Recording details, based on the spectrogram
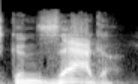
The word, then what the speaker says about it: Gonzaga: Okay, if you have that as your champion, you need to know it's Gonzaga. – I know, I always say that wrong. – I know you're from New Jersey. You're a Gonzaga, Nevada guy. It's Gonzaga and Nevada.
